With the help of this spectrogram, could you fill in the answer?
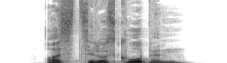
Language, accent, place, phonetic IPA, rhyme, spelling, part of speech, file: German, Germany, Berlin, [ɔst͡sɪloˈskoːpn̩], -oːpn̩, Oszilloskopen, noun, De-Oszilloskopen.ogg
- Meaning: dative plural of Oszilloskop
